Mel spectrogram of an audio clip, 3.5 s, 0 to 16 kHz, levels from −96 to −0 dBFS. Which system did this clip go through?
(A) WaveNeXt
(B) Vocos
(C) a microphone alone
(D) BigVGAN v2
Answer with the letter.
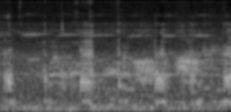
C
